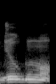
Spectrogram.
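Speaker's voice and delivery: যুগ্ম said jugmo, the m sounded; যুগ্ম with g then m, no doubling; spoken m demo. Shown as a demonstration. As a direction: say যুগ্ম as jugmo, not juggo. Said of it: "এটা উচ্চারণ হবে যুগ্ম".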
